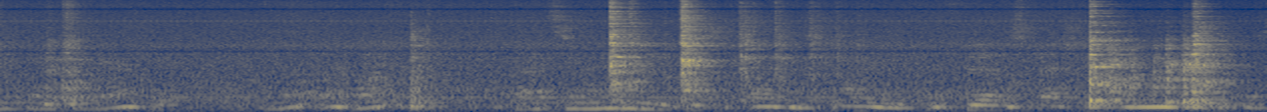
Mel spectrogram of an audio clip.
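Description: Dishes and utensils clinking in a kitchen: two sharp clinks about three seconds in and a quick run of them near the end, over ongoing conversation.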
